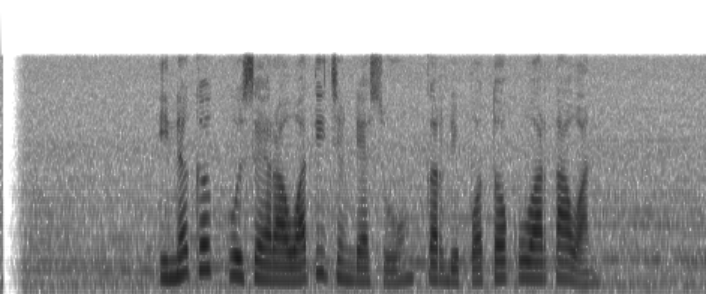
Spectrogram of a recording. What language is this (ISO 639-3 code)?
sun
